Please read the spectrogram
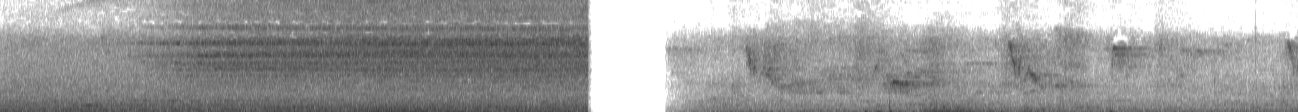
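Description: Steady loud background noise that cuts off abruptly about three seconds in. After a short gap comes quieter outdoor ambience with three short falling bird chirps.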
